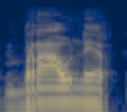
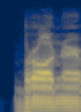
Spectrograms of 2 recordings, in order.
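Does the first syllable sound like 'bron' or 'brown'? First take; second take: brown; bron. First: The first syllable sounds like 'brown'. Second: The first syllable sounds like 'bron'. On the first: The speaker calls it wrong. "Lagi kong lagi kong sinasabi Browner eh" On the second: The speaker calls it right. "Bronner pala ang pronunciation"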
